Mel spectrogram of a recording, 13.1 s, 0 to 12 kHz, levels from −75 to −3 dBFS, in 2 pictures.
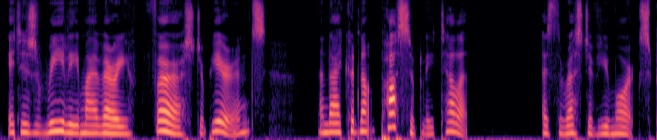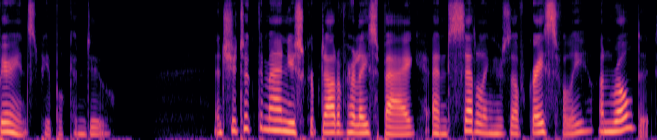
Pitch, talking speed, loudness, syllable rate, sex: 200 Hz, 185 wpm, -22 LUFS, 5.7 syllables/s, female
